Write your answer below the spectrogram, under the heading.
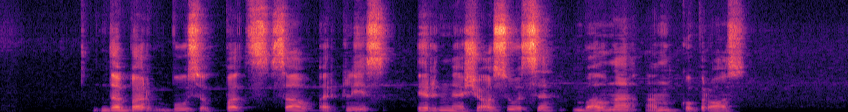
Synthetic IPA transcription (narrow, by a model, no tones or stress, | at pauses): d̪ɐbɐɾbuːsʲʊ̰pɐt̪sːɐˑʊɐ̰ɾʲklʲiːs | ɪɾnʲɛʃʲo̰ːsʲuːsʲɪbɐlˠnɑːɐ̰nkʊpɾoːs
